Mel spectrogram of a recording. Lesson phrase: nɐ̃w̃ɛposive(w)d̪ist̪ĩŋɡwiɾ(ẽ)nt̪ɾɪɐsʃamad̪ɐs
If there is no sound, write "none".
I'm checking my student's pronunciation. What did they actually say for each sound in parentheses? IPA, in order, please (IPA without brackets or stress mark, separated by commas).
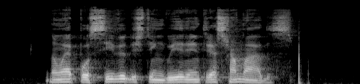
w, ẽ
